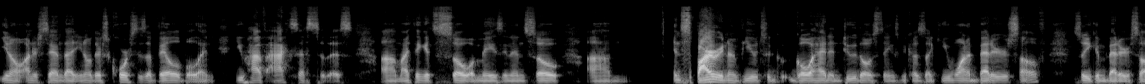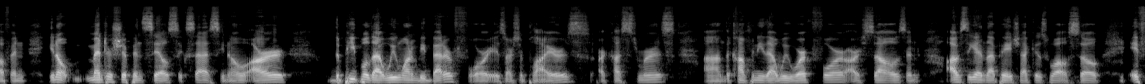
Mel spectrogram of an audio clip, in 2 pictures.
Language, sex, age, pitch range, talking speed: English, male, 20-39, 85-110 Hz, 230 wpm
